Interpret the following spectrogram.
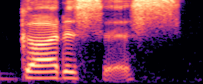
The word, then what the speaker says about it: goddesses: form of Goddess so you pronounce this with the es sound at the end so we pronounce this as goddesses alright okay kids how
